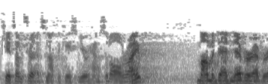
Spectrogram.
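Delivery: ordinary delivery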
